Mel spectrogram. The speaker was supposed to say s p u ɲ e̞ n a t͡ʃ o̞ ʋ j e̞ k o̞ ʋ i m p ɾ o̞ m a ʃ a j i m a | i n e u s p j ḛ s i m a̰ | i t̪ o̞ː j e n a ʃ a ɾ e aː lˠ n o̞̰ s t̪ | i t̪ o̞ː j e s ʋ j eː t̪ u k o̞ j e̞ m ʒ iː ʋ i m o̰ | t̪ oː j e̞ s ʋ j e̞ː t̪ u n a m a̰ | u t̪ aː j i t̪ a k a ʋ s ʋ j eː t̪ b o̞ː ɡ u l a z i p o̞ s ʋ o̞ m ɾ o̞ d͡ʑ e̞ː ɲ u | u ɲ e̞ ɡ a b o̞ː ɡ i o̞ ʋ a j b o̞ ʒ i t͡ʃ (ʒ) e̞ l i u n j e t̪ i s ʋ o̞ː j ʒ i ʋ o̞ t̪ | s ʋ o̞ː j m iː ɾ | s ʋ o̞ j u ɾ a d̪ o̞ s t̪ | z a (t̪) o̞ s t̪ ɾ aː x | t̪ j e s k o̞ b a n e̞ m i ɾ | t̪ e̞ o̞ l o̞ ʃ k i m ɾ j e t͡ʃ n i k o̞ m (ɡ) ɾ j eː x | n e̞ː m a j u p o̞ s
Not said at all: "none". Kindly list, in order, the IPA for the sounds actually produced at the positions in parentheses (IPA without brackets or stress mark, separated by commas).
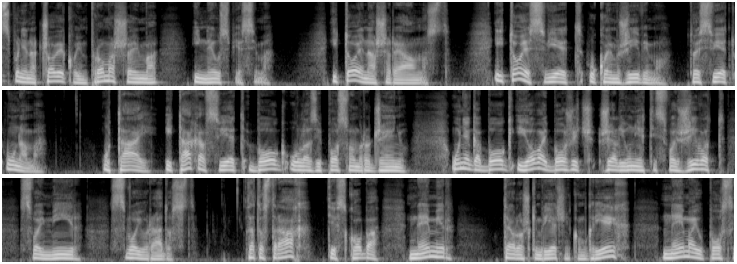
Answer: ʒ, t̪, ɡ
